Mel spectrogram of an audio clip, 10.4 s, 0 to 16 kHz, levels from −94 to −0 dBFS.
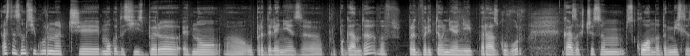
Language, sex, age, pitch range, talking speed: Bulgarian, female, 30-49, 125-155 Hz, 140 wpm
